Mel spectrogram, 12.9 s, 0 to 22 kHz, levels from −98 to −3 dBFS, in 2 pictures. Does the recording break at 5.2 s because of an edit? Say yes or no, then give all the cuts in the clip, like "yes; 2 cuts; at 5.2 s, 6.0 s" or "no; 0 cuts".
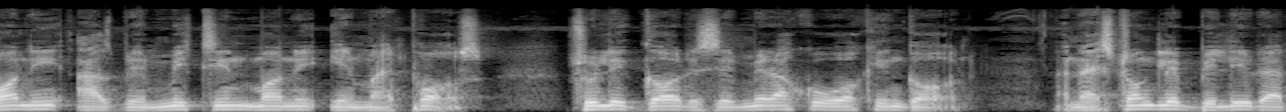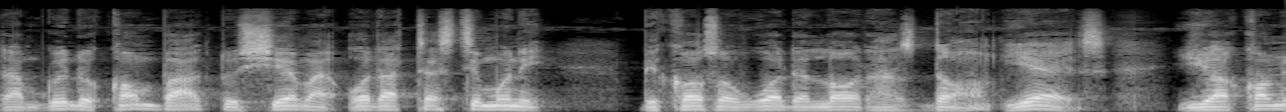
no; 1 cut; at 11.5 s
